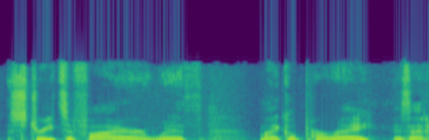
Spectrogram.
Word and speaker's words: Paré: And this week we're reviewing 1984's Streets of Fire with Michael Paré. Is that how we decided if we're going to pronounce it? Yeah, that's Paré.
